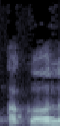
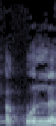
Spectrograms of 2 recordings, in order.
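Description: First: ਅਕੁਲ with open o and single soft l; soft, loose. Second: ਅਕੁਲ with short u and pressed l; tight misreading. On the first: Teacher modelling for a pupil, ਅਕੁਲ soft, with o sound. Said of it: "ਪੋਲਾ ਹੀ". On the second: Teacher showing what not to say, ਅਕੁਲ tight with short u. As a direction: clip the u in ਅਕੁਲ onto a firm l. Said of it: "ਅਕੁਲ ਨਹੀਂ ਕਹਿਣਾ ਹੈ". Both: Shown as a demonstration.

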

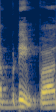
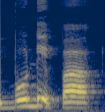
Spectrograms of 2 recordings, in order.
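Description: First: ਬੁਢੇਪਾ quick, as "bəḍepā"; reduced first vowel. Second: ਬੁਢੇਪਾ with a clear "o", boḍhepā; full first vowel. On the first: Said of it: "ਬੁਢੇਪਾ ਨਹੀਂ ਕਹਿ ਦੇਣਾ". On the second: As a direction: round out the first syllable of ਬੁਢੇਪਾ. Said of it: "ਉਚਾਰਨ ਕਰਨਾ". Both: Shown as a demonstration.

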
